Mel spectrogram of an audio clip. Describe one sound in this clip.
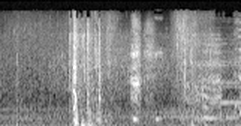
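Hands scrape and rustle against tree bark.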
